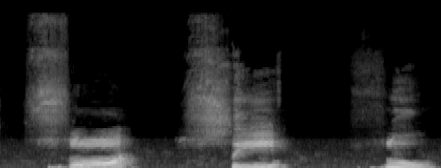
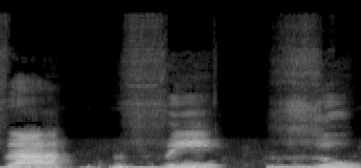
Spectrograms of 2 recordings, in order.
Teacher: جب زبان کی نوک اوپر اور نیچے کے سامنے والے دو دانت آپس میں ملیں اور زبان کی نوک ان سے ٹکرائے یا لگے تو ان حروف کی ادائیگی ہوتی ہے اور ان میں سیٹی کی صفت پائی جاتی ہے، یعنی کہ جب ان کو ادا کرتے ہیں تو ایسے سیٹی سی آواز پیدا ہوتی ہے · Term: حروف صفیریہ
